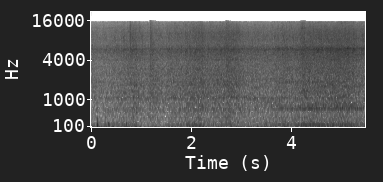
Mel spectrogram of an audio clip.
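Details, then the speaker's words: 1991 Ford Fox body Mustang GT convertible idling in neutral after bellhousing clutch-side repair of a rattle that eased when the clutch pedal was pressed: low steady rumble, slight vibration, no rattle; normal idle. "no more noise"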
